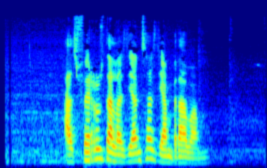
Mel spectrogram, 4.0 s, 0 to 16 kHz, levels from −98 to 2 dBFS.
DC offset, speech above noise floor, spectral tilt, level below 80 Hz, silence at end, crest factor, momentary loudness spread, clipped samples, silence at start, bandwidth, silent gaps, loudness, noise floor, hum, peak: under 0.1%; 40 dB; -4 dB/octave; -86 dBFS; 1 s; 24 dB; 11 LU; under 0.1%; 0.95 s; 11.5 kHz; none; -28 LUFS; -68 dBFS; none; -6 dBFS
